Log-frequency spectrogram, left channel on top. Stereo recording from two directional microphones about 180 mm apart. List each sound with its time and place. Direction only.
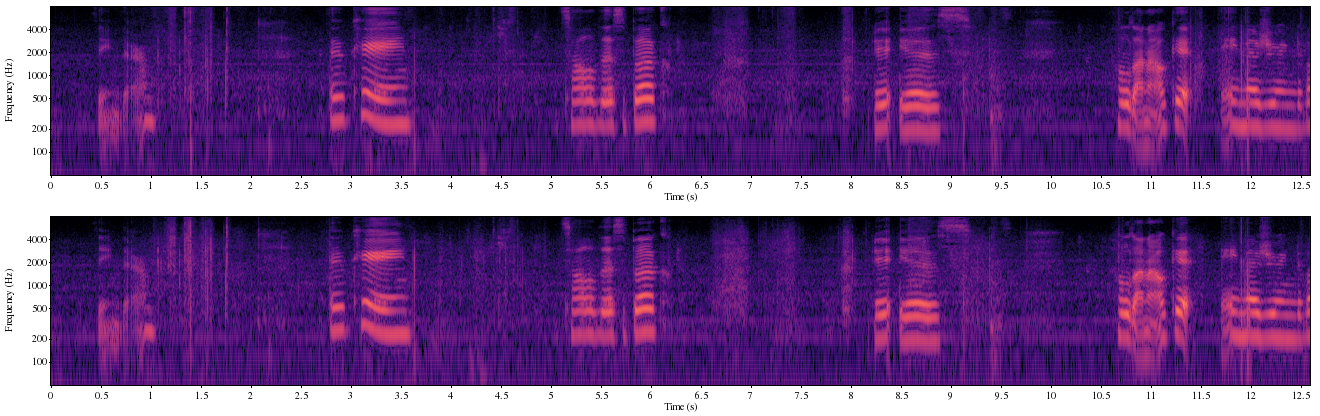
0.5 s speech: 10° right (ahead or behind)
1.6 s a sound: 5° right (ahead or behind)
2.8 s speech: 5° right (ahead or behind)
5.1 s speech: 5° right (ahead or behind)
8.2 s speech: 5° right (ahead or behind)
10.7 s speech: 10° right (ahead or behind)
11.2 s speech: 25° right (ahead or behind)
